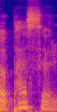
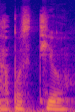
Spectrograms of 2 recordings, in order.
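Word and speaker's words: apostille: 아포스티오는 영어로는 apostle 이렇게 발음이 되는 것 같은데 이게 이제 프랑스어이기 때문에 아포스티오 이렇게 발음이 됩니다.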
